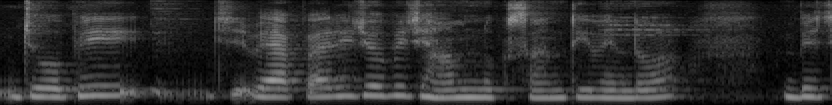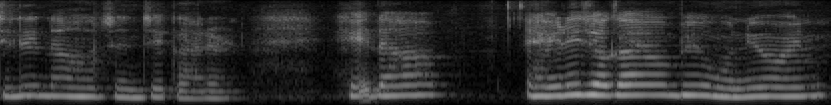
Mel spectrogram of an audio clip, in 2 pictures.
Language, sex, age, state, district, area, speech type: Sindhi, female, 18-30, Gujarat, Surat, urban, spontaneous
